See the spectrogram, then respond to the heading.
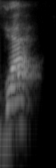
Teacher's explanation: वाइब जब भी बोलेंगे तो वाह, वो आपके दांत जो है आपके होठों पर छुएंगे ही छुएंगे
